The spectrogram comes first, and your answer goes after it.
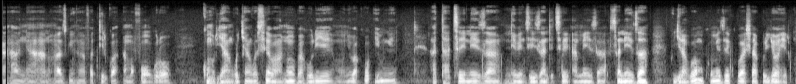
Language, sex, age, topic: Kinyarwanda, female, 18-24, finance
